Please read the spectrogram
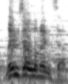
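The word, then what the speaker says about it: Limsa Lominsa: Hopefully by the time we get there, we're actually going to know how to pronounce it. We got a long... Attention all passengers, the airship bound for Limsa Lumensa, there we go, is about to depart.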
